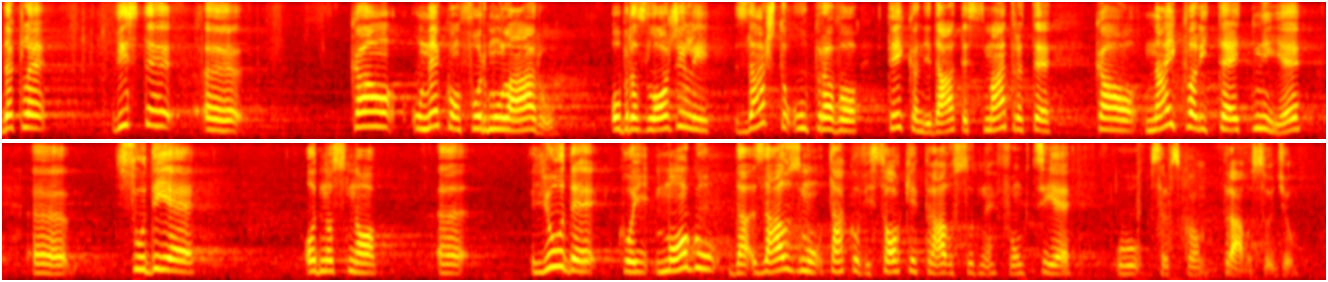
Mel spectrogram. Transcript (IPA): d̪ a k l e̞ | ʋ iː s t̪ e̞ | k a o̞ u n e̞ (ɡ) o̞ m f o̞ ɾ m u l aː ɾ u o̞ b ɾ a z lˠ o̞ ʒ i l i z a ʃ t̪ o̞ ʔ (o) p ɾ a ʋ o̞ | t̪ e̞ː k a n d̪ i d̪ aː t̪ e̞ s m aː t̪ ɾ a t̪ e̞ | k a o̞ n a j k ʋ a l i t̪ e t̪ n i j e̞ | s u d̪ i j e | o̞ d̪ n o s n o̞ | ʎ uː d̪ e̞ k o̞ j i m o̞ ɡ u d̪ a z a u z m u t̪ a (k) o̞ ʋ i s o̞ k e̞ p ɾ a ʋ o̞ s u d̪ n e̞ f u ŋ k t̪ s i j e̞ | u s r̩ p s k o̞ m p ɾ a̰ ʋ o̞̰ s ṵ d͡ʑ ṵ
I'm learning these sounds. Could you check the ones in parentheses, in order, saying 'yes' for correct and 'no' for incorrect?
no, no, yes

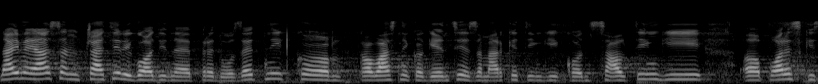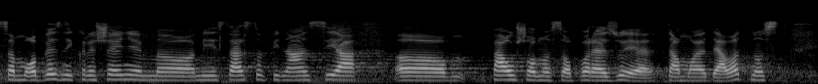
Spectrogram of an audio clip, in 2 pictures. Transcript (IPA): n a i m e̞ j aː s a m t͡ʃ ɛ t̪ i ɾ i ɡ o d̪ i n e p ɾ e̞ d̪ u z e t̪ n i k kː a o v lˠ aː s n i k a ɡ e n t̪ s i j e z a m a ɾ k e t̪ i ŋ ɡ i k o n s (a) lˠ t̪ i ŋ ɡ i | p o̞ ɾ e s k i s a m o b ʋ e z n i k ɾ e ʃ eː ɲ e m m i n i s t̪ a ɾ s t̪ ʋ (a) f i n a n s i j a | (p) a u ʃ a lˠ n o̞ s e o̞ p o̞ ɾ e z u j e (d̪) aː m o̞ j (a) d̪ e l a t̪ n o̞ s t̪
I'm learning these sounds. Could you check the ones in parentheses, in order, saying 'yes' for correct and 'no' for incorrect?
yes, yes, yes, no, yes

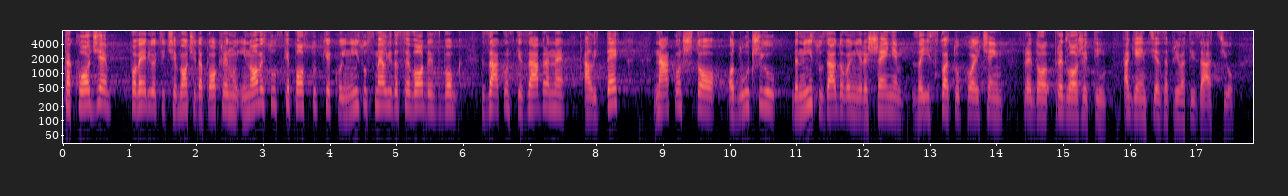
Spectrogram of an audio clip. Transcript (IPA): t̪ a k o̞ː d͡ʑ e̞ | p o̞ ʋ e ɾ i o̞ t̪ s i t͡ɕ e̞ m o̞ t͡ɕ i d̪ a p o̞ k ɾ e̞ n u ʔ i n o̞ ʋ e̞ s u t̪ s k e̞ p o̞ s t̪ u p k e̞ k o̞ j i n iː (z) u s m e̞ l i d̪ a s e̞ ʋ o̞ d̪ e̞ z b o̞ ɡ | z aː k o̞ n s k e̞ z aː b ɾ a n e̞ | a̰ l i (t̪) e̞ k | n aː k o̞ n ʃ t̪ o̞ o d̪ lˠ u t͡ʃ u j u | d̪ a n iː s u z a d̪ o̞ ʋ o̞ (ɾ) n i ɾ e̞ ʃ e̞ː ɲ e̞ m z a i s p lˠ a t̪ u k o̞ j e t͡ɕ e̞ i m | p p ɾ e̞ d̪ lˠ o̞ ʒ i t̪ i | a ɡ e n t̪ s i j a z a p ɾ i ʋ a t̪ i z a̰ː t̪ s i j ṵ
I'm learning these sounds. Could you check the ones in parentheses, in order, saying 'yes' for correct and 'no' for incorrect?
no, yes, no

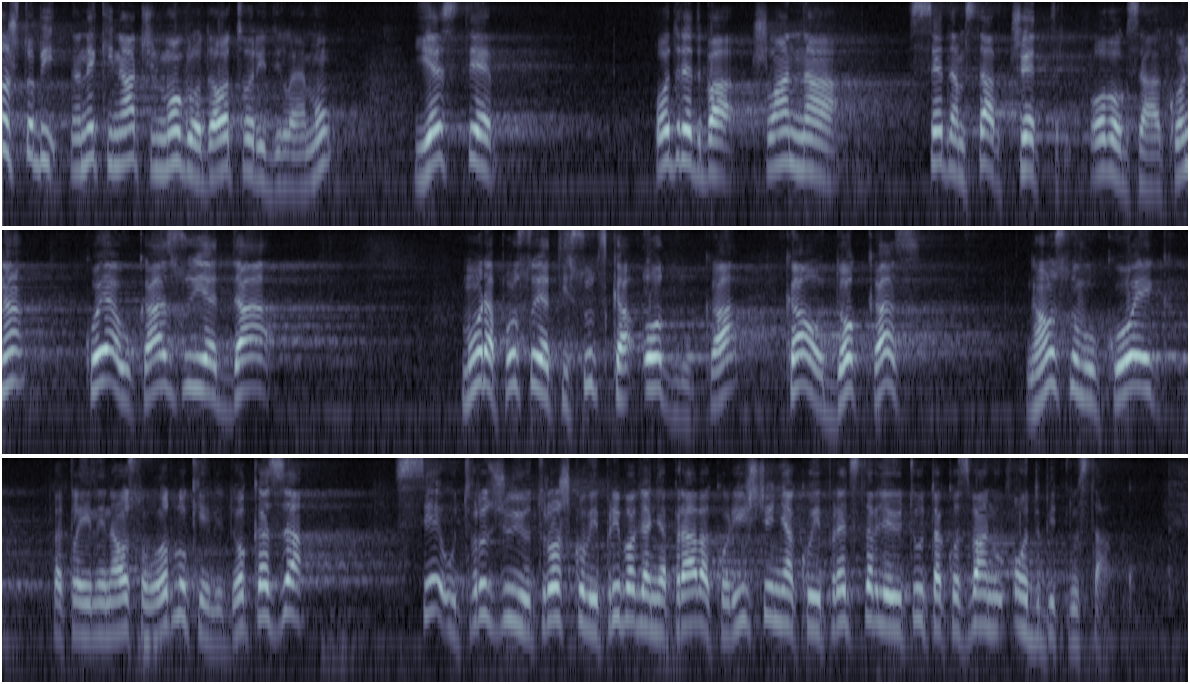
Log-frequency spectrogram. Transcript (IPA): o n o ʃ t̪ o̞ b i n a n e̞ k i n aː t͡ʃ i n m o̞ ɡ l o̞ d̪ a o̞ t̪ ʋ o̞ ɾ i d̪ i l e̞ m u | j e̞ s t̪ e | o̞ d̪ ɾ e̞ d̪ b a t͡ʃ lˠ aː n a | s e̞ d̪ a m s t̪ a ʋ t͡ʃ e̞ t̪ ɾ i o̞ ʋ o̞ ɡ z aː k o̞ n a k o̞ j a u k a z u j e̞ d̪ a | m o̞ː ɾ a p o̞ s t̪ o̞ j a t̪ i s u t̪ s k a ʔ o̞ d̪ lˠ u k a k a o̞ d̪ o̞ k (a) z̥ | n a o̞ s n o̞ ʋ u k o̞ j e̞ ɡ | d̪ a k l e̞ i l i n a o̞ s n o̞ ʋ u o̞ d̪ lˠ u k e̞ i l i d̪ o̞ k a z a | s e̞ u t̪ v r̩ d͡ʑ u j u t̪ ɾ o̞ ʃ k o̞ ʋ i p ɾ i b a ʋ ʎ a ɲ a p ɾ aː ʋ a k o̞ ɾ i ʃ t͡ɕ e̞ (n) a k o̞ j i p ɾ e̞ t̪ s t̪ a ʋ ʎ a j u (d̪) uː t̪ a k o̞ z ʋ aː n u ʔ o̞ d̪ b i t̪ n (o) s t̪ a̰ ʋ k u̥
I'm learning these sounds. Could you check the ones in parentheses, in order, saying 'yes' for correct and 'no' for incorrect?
yes, no, no, no

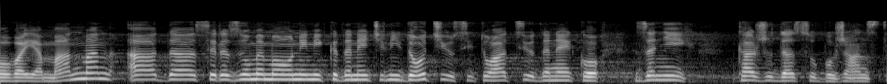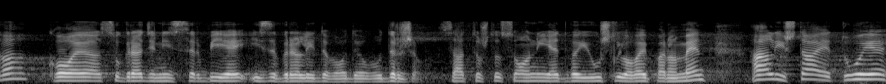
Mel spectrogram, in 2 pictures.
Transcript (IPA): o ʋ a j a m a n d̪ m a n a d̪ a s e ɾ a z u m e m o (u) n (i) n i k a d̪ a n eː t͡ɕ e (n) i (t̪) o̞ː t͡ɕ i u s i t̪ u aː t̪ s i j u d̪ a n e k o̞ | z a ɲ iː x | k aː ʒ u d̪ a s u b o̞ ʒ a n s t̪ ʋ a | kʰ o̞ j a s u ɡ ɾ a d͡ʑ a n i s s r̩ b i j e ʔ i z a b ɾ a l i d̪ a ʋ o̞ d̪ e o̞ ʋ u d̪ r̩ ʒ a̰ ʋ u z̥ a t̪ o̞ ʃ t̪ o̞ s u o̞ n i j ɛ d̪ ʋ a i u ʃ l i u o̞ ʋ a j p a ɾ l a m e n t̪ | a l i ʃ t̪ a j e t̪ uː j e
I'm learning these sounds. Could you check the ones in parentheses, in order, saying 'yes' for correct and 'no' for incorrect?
no, yes, yes, no

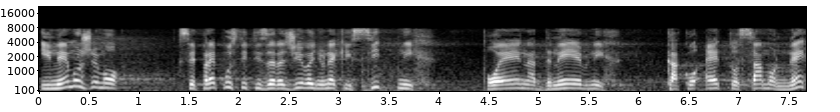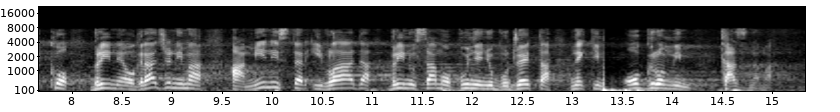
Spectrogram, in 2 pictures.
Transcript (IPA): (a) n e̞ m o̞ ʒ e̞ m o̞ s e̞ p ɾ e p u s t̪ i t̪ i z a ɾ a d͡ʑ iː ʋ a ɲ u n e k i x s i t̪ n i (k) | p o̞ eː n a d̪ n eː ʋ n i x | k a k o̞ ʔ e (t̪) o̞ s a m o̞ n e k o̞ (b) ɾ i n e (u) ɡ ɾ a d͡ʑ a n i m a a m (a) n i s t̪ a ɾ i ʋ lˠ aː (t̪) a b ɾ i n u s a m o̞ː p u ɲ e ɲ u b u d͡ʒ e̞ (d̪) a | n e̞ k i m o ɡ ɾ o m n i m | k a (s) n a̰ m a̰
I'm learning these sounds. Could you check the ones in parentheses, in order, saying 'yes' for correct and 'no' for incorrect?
no, no, yes, yes, no, no, no, no, no

